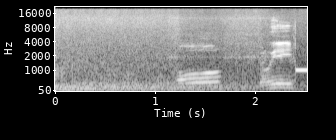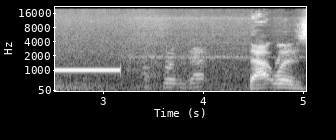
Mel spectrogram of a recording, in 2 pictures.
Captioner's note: engines whooshing; beep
